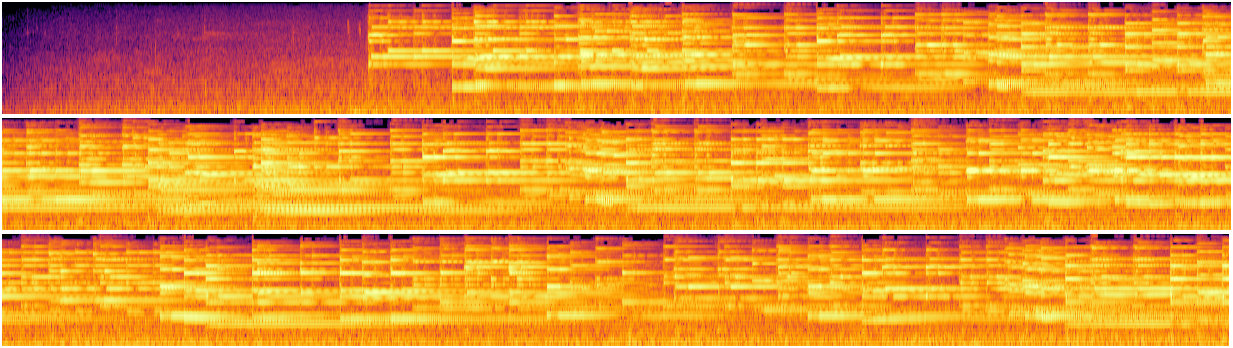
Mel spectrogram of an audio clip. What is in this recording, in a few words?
carillon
